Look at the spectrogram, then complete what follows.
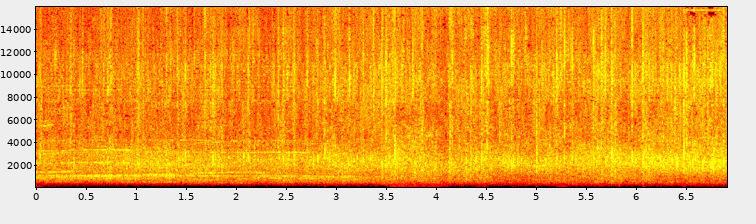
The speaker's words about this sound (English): Just give a better clap offering to Jesus, will you please?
